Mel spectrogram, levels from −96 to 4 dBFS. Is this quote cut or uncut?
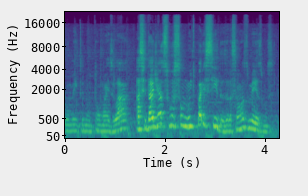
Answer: cut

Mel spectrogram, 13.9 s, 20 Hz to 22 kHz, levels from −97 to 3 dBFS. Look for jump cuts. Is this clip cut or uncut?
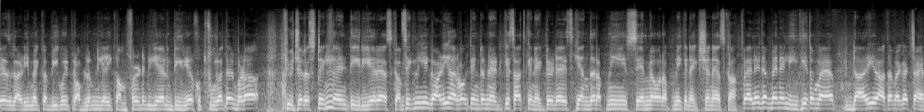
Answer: cut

